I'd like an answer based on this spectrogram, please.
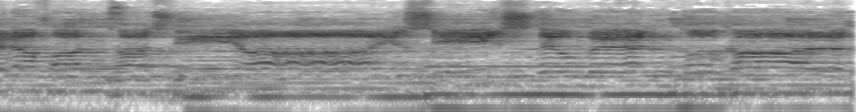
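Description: A man singing in an operatic style, holding long notes with a wide vibrato.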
